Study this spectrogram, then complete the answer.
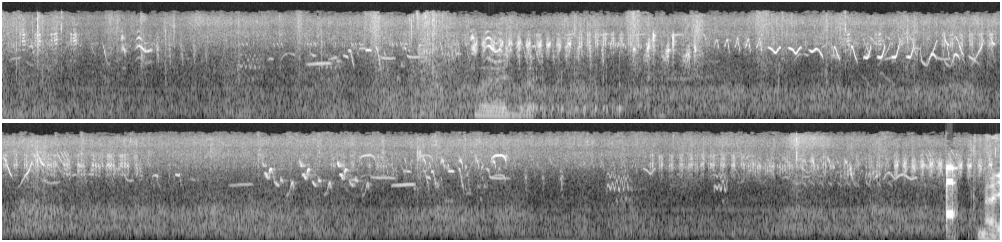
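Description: Footsteps crunch through dry leaves on the forest floor.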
